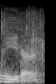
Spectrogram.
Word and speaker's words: Leeder: do so not because my name is Leader, because it's spelled differently, L-E-E, but because when I started, about your age, I started to move into leadership positions.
